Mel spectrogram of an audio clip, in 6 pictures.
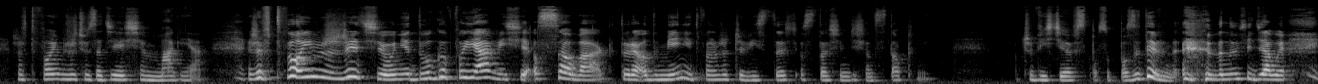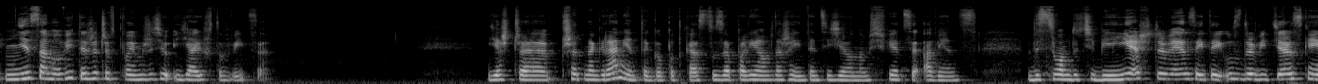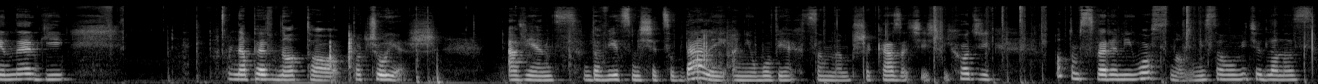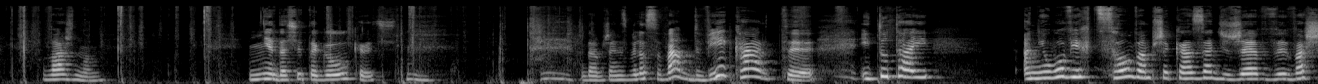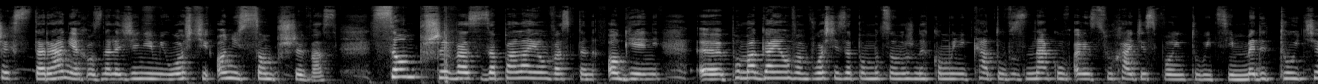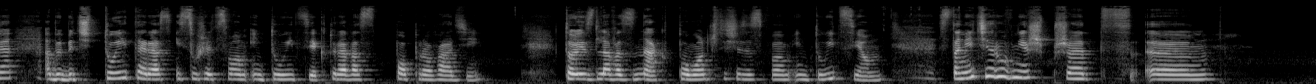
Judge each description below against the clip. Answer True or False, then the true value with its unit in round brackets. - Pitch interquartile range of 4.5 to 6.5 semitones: False (3.8 semitones)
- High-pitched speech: True (235 Hz)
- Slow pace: True (120 wpm)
